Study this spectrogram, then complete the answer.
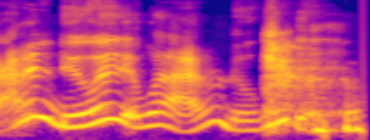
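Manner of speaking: high, fast, feigned innocent tone.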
